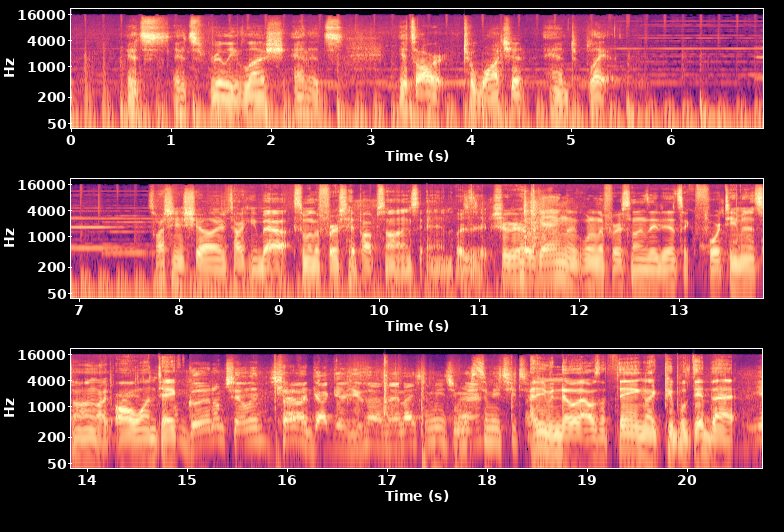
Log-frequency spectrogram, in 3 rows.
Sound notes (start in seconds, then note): 6.7 door bell sound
